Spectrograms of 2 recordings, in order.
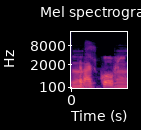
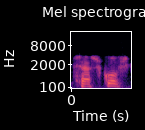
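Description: First: The name starts with a 'tr' sound. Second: The name starts with a 'ts' sound. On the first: The speaker calls it wrong. "όχι Τρακόφσκι" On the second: The speaker calls it right. "είναι Τσασκόφσκι"

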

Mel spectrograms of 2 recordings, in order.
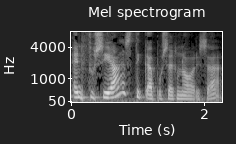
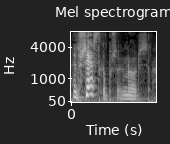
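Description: First: Every syllable is articulated clearly and fully. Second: Syllables and endings are swallowed through a tight mouth. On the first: The speaker calls it right. "Αντί να πούν" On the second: The speaker calls it wrong. "Τρώει συλλαβές, τρώει λέξεις, τρώει καταλήξεις"

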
